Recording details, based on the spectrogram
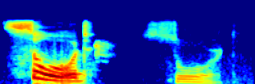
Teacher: so the W is basically silent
